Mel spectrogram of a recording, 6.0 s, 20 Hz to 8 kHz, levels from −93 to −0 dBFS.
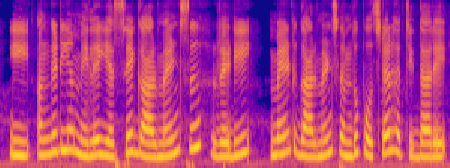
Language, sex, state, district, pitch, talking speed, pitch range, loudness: Kannada, female, Karnataka, Bidar, 270 Hz, 120 wpm, 250-310 Hz, -14 LUFS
